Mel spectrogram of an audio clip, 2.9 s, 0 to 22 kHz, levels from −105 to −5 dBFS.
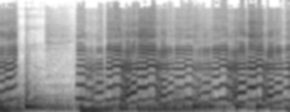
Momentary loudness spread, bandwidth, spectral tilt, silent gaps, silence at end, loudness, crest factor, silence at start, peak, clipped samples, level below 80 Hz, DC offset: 7 LU; over 20 kHz; -4.5 dB/octave; none; 0 s; -24 LUFS; 14 dB; 0 s; -10 dBFS; under 0.1%; -38 dBFS; under 0.1%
